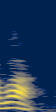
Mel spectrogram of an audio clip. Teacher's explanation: इसका सूत्र होता है वकारस्य दंतोष्ठा। तो वा का उच्चारण स्थान क्या है? दांत और ओष्ठ।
